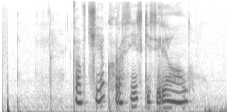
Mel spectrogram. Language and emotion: Russian, neutral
